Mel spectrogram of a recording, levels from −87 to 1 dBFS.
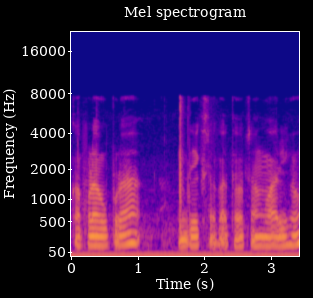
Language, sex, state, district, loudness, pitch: Chhattisgarhi, male, Chhattisgarh, Bastar, -26 LUFS, 125 Hz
